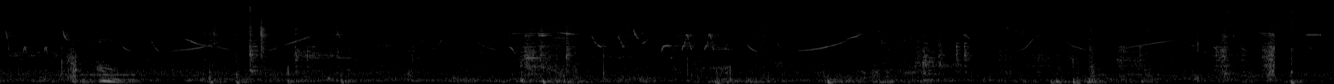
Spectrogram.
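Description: Faint outdoor ambience with birds making short, quick chirps that sweep up or down in pitch, repeated every second or so, and a few light clicks.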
